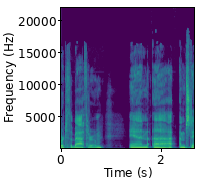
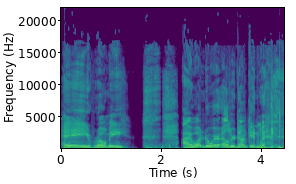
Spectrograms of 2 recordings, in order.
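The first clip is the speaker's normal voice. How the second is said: acted, very high, loud, carrying, deliberate, drawn-out call; 10 semitones higher than usual. Retelling another elder calling out from the next room: retelling loud speech. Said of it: "saying very loudly".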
